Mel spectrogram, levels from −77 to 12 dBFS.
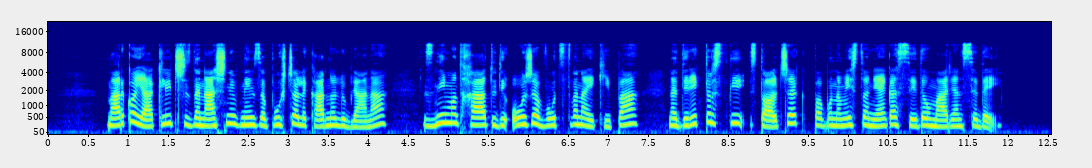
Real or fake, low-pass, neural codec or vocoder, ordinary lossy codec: real; 10.8 kHz; none; none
